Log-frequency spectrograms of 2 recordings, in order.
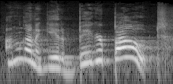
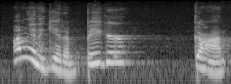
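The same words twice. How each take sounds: First: Said in the usual way. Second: Pause, then a low God; quiet build to a low God; stress on God. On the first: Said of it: "first take, boat". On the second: Shown as a demonstration. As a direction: hold before dropping God low. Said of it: "second take, God".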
